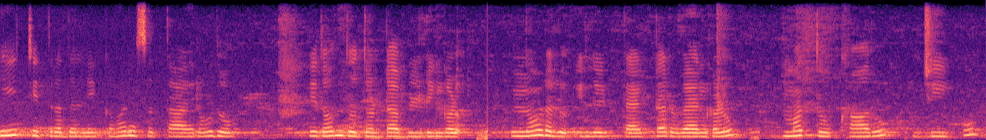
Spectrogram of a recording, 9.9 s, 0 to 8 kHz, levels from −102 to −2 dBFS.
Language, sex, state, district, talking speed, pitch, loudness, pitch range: Kannada, female, Karnataka, Bijapur, 90 wpm, 225 Hz, -16 LUFS, 220-245 Hz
